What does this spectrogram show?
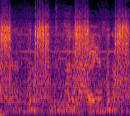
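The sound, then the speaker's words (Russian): A braille embosser prints a page sent directly from a file through the new Index Direct Braille application. Its loud mechanical hammering arrives in rapid rhythmic bursts, about four in two seconds, with a steady whir in between. “Это программка, которая позволяет посылать печать напрямую из файла на принтер.”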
